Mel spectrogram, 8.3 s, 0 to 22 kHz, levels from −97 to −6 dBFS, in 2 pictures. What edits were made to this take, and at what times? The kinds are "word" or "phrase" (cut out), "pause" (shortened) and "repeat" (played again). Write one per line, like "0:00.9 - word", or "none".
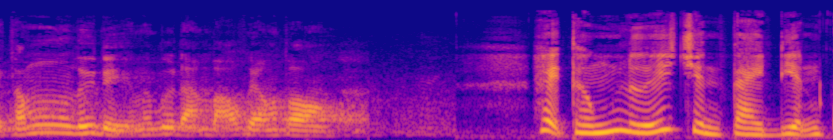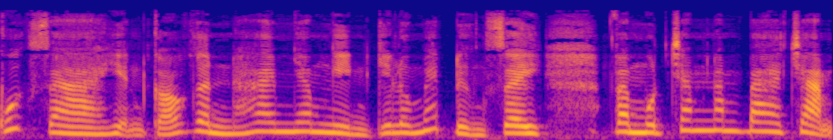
none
